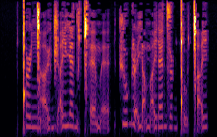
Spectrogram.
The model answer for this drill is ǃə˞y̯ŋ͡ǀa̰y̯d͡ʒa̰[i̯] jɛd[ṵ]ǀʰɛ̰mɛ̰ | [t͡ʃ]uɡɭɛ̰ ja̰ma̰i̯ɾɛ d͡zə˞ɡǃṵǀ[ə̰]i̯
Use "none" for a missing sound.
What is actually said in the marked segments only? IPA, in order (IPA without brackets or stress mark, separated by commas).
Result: i̯, ṵ, t͡ʃ, a̰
